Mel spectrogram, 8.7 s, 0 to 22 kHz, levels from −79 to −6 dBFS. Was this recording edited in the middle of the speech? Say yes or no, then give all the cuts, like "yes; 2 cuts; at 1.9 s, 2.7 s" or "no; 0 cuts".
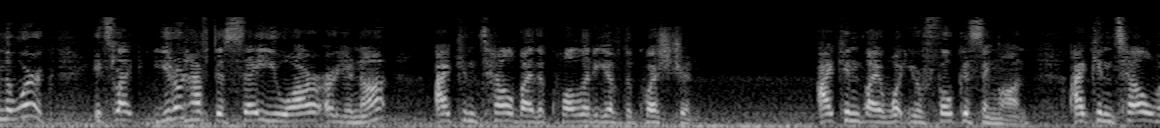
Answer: yes; 2 cuts; at 1.4 s, 6.5 s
